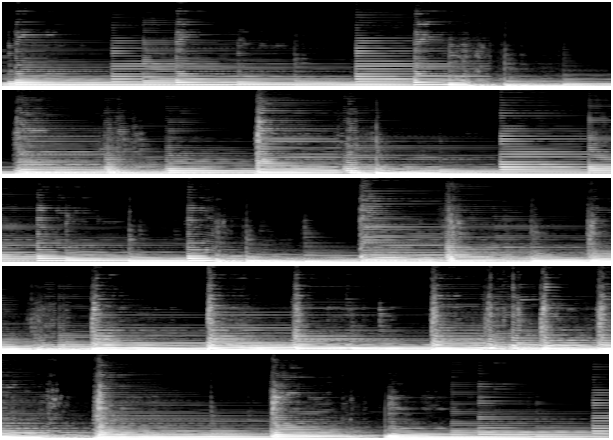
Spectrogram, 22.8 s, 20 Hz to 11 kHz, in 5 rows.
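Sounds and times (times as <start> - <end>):
chords in a hall: 0.0 - 22.8.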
